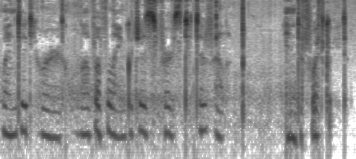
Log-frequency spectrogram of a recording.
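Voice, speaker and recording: A woman hosting an ASMR live stream, whispering softly as she reads out chat questions and answers them in a chatty way with lots of fillers. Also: medium pitch, little pitch movement, takes it slowly, slight background noise. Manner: chatty with frequent fillers and restarts. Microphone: ASMR microphone with wind guards.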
